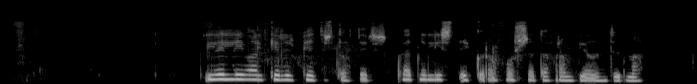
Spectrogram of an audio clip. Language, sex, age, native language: Icelandic, female, 30-39, Icelandic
